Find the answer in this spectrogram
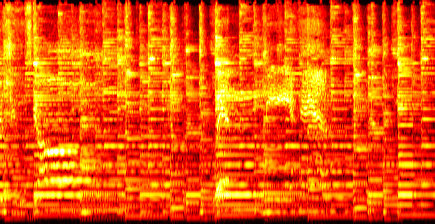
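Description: Acoustic guitar strummed in steady chords while a man sings along, holding one long wavering note about four seconds in.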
